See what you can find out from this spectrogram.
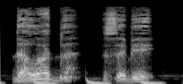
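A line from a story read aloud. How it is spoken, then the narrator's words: Chuckling. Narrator (Russian): Костя хохотнул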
